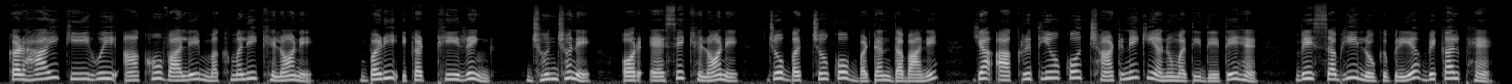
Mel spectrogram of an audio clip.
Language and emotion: Hindi, neutral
